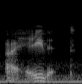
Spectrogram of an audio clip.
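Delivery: hushed, fed-up whisper; whispered frustration. Real, not acted. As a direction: whisper it, worn down. Repeating complaint.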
